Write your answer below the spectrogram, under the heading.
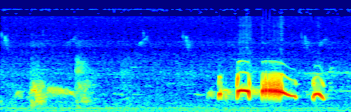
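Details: Female spotted dove giving its call to stir up males. Faint low murmuring opens, then a single loud phrase follows: a clipped note, a rolling vibrating coo and a short downslurred closing coo.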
